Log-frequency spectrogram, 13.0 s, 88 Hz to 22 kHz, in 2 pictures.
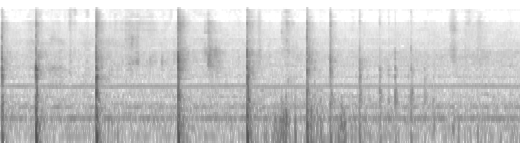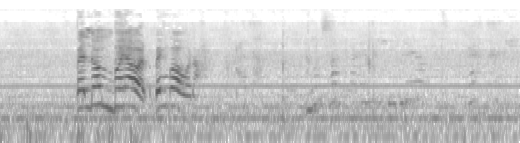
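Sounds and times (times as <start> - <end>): basketball bouncing: 0.0 - 1.4, 2.2 - 2.4, 3.0 - 5.5.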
